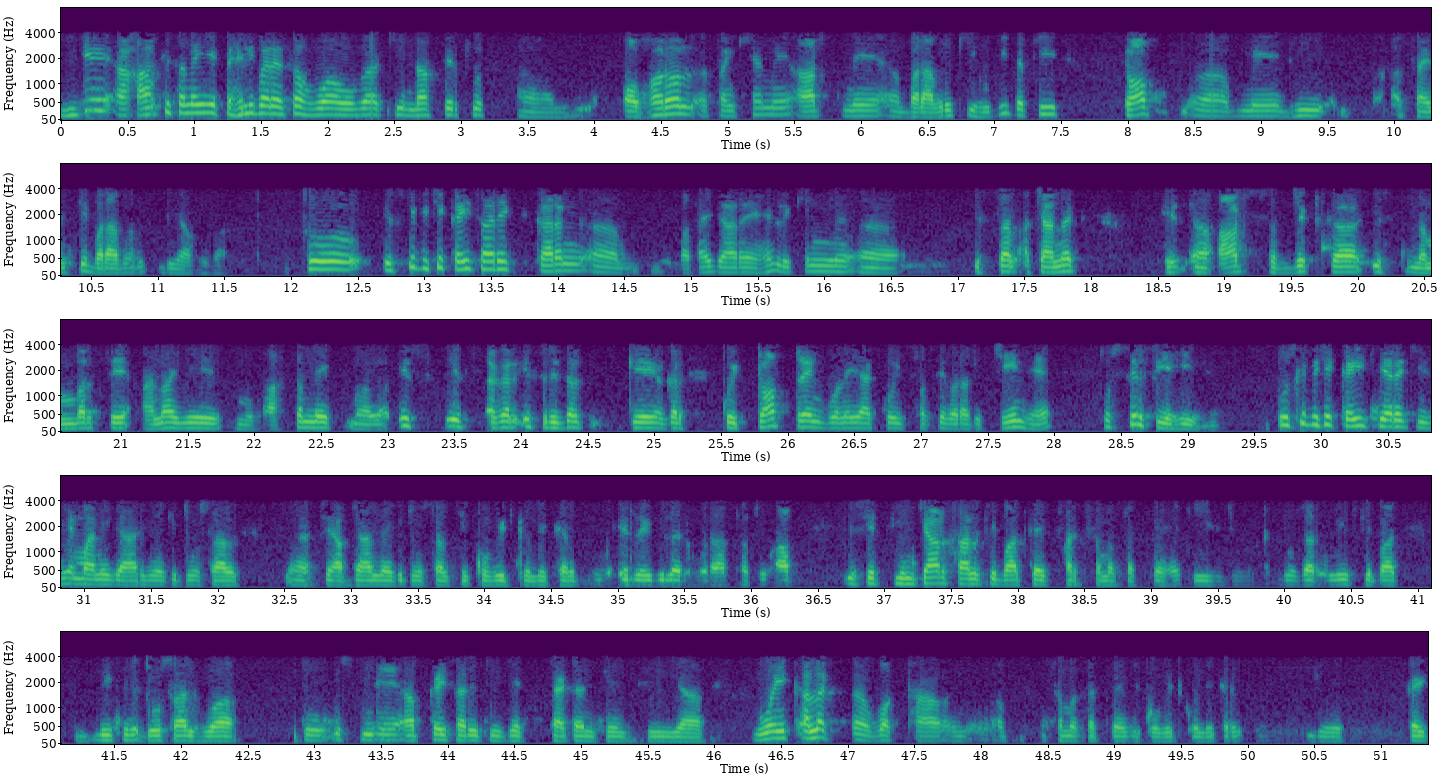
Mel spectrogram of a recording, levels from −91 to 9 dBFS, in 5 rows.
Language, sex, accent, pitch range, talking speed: Hindi, male, native, 120-165 Hz, 180 wpm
